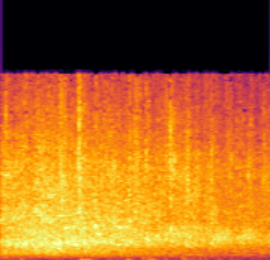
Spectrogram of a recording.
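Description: A crowd applauds loudly and steadily, a dense wash of many hands clapping that holds for a few seconds and eases only slightly toward the end, with no voices on top.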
